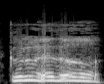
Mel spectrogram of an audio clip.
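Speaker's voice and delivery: mild mock yell of a teacher; a hint of a stern shout. Teacher calls out group two, mild mock yell. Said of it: "خانم معلم داد زد".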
